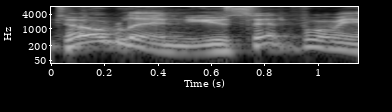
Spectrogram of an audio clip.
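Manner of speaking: distinctive, proper gentlemanly voice. Narrating a scene to the players, speak in Sildar's gentlemanly voice. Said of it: "very distinctive and um gentlemanly voice of Sildar".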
